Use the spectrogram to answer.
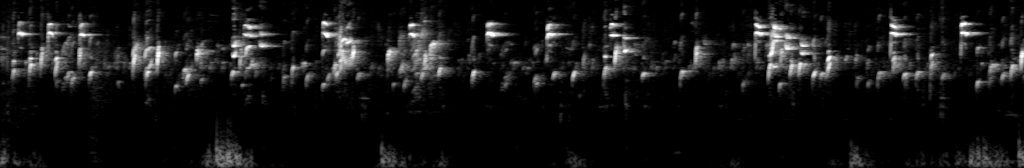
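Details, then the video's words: European goldfinch singing a lively, unbroken medley of high chirps, tinkling trills and buzzy notes, intended to stimulate a goldfinch to sing; intermittent low thuds are heard underneath. "بتبتة وستستة تخرج الحسون عن السيطره..... هيجان خرااافي تسببه هذه البتبتة نار على نار سيغرد حسونك"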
